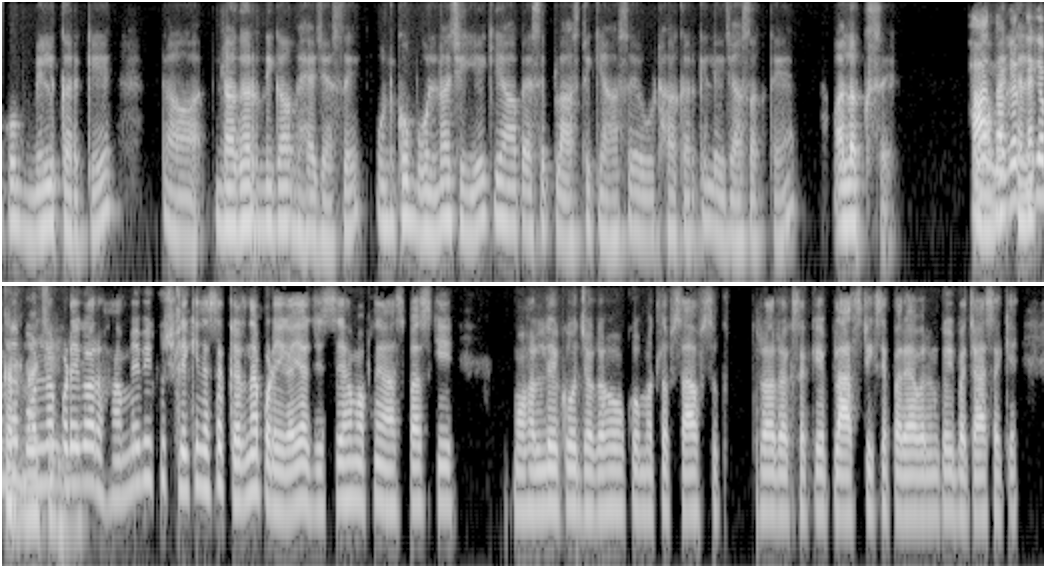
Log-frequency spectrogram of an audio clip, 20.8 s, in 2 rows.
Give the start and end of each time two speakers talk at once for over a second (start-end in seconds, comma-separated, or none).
9.7-11.2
